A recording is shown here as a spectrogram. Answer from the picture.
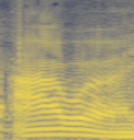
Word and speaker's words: hour: Karena ini diucapkannya itu adalah vokal our. Jadi our ya, ada I U O E hour ya. Jadi bacanya an hour.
